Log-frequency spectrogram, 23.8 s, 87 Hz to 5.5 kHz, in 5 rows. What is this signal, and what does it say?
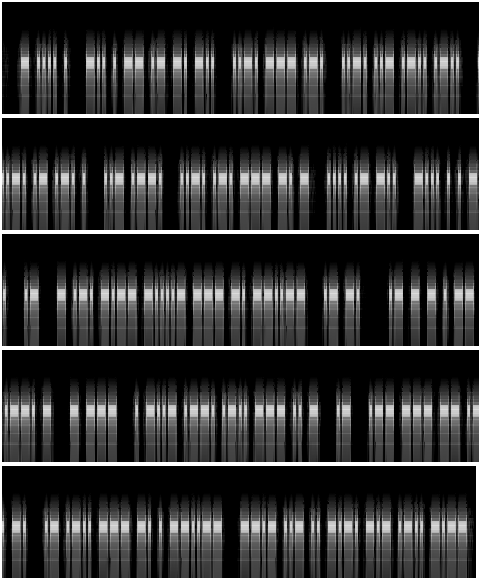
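Morse code, heard as a keyed tone, about 44 wpm, 600 Hz. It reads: THE DEMAND FOR FULL FARE UP FRONT HAD BEEN A TRY-ON, AN ATTEMPT TO EXPLOIT A WOMAN ALONE, QUICKLY
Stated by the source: Morse code at 43 wpm sending Ken Follett's novel Never in English, from CW med Gnister.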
